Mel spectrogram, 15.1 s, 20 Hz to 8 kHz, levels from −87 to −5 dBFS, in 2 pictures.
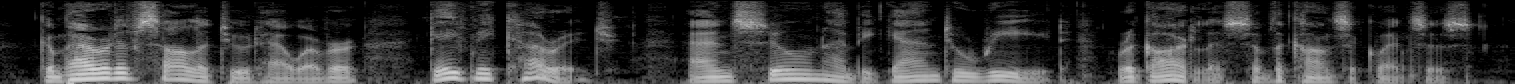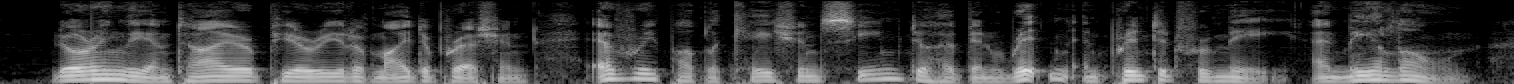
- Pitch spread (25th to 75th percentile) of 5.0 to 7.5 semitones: Yes, wide, 5.4 semitones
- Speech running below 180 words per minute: Yes, average, 145 wpm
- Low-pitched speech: Yes, low, 100 Hz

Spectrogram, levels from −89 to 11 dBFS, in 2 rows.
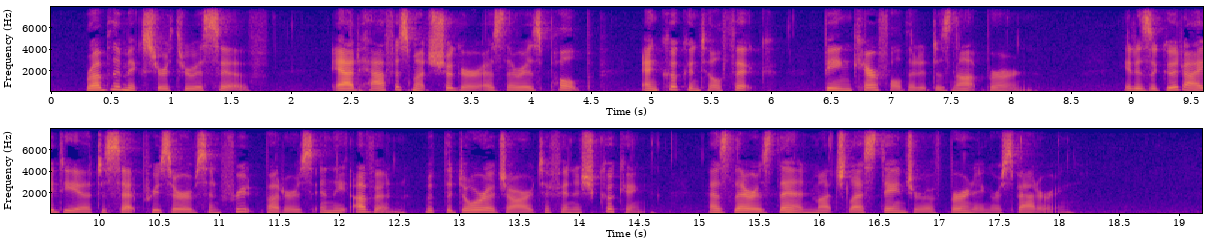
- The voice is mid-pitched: Yes, medium, 175 Hz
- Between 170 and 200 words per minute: Yes, average, 180 wpm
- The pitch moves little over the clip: No, average, 3.5 semitones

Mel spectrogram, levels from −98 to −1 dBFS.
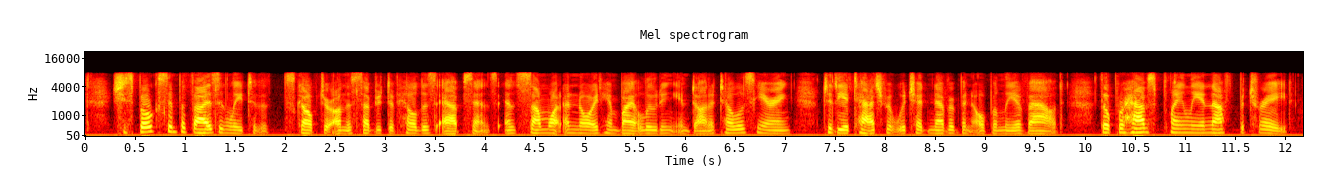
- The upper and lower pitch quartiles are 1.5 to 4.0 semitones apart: Yes, average, 2.8 semitones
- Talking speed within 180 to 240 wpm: No, average, 170 wpm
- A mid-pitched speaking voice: Yes, medium, 155 Hz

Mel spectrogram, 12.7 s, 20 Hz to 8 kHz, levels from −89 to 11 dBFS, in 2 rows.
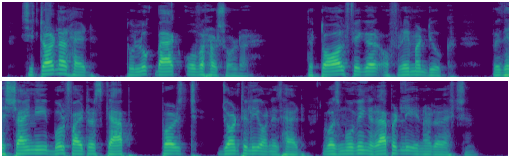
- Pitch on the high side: No, low, 125 Hz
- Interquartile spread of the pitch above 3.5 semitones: No, average, 2.9 semitones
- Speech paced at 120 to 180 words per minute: Yes, average, 150 wpm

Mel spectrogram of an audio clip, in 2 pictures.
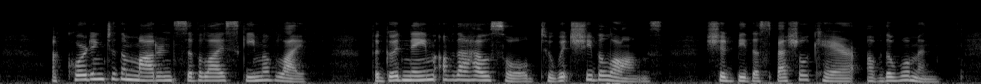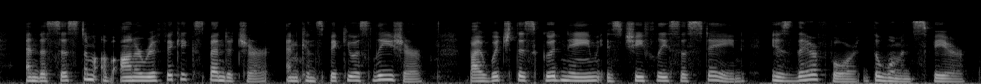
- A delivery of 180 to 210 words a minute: No, average, 145 wpm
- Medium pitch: Yes, medium, 175 Hz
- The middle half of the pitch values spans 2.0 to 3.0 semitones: No, average, 4.3 semitones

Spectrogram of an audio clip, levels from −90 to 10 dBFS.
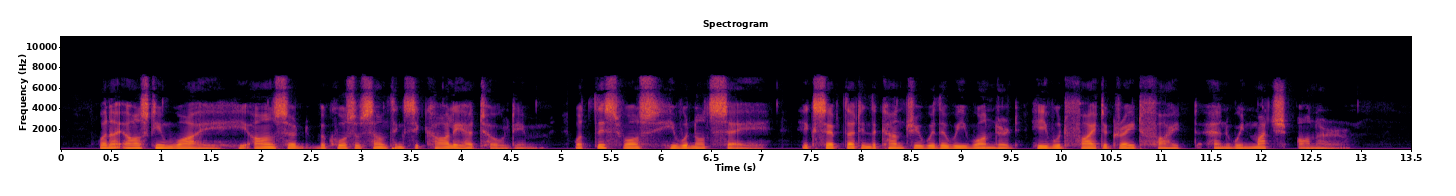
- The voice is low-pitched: Yes, low, 120 Hz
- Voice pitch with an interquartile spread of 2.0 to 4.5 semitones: Yes, average, 3.9 semitones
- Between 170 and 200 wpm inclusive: Yes, average, 175 wpm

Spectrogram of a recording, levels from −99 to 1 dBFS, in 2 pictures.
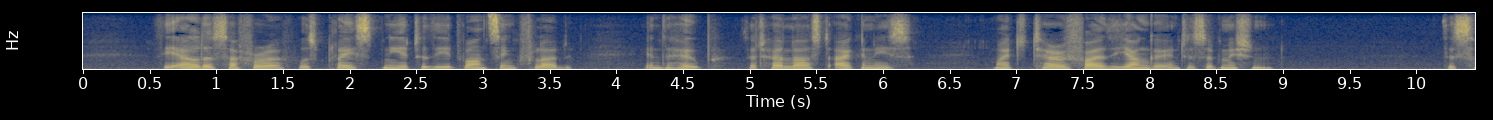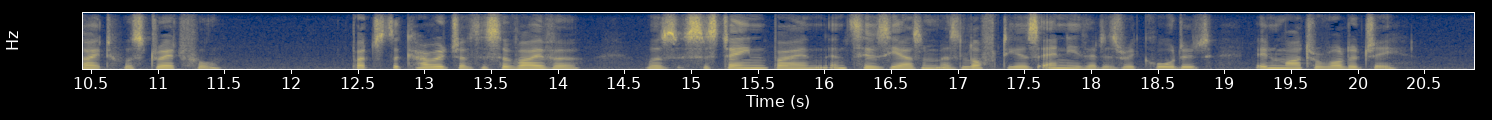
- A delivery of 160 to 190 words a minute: No, slow, 135 wpm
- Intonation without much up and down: Yes, narrow, 1.3 semitones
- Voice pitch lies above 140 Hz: Yes, medium, 185 Hz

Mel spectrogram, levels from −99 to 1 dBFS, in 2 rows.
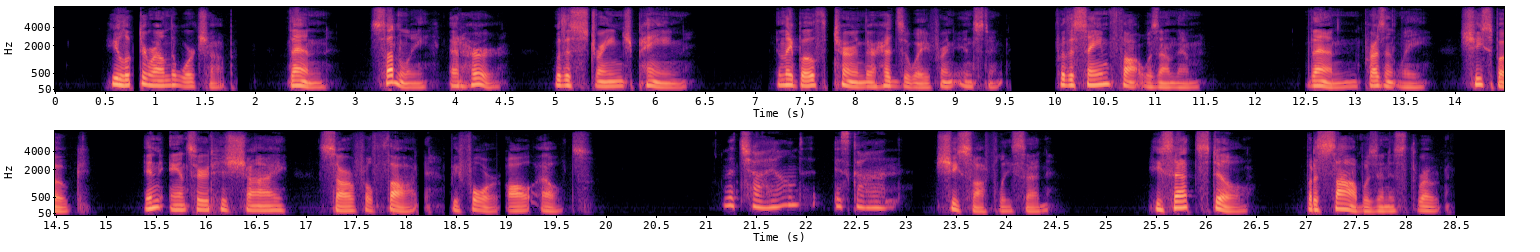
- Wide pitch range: Yes, wide, 6.2 semitones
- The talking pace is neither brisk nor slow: No, slow, 130 wpm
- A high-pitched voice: No, low, 115 Hz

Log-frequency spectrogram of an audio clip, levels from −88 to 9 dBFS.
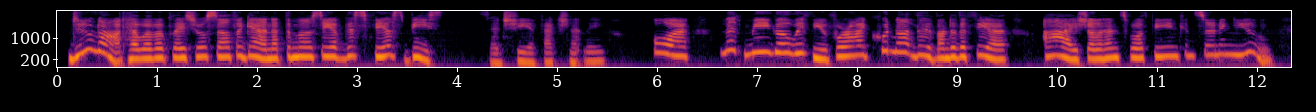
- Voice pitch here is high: Yes, very high, 255 Hz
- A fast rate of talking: No, average, 180 wpm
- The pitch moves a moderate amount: Yes, average, 4.7 semitones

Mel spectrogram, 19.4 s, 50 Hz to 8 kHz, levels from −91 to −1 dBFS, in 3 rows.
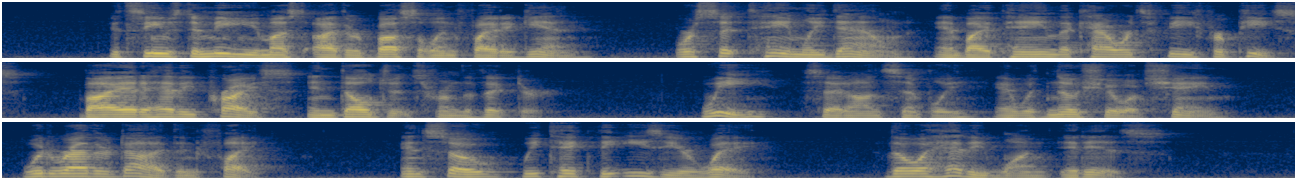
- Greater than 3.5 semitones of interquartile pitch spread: Yes, average, 4.0 semitones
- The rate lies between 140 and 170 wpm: No, average, 180 wpm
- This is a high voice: No, low, 125 Hz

